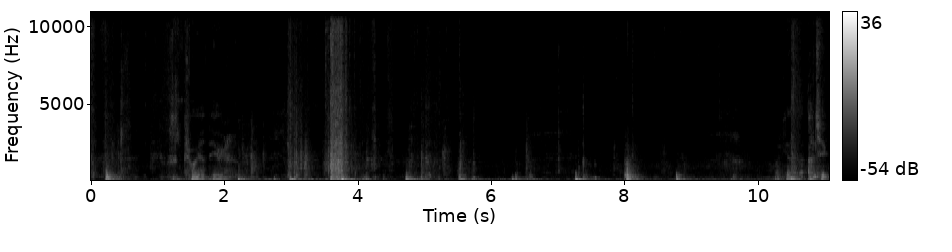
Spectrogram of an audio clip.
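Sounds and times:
footsteps climbing stairs: 0.0s - 0.7s, 2.0s - 9.8s.

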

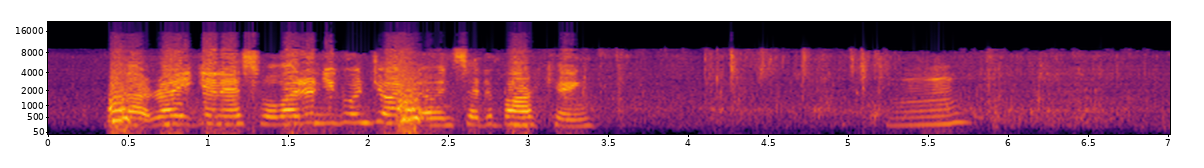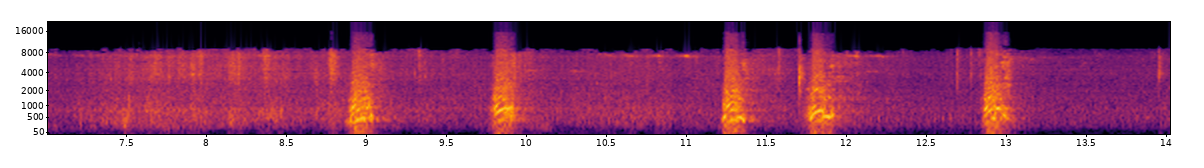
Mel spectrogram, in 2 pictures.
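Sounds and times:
dog barking: 0.4s - 0.6s, 2.2s - 2.4s, 8.9s - 9.2s, 9.8s - 10.1s, 11.2s - 12.1s, 12.8s - 13.2s.

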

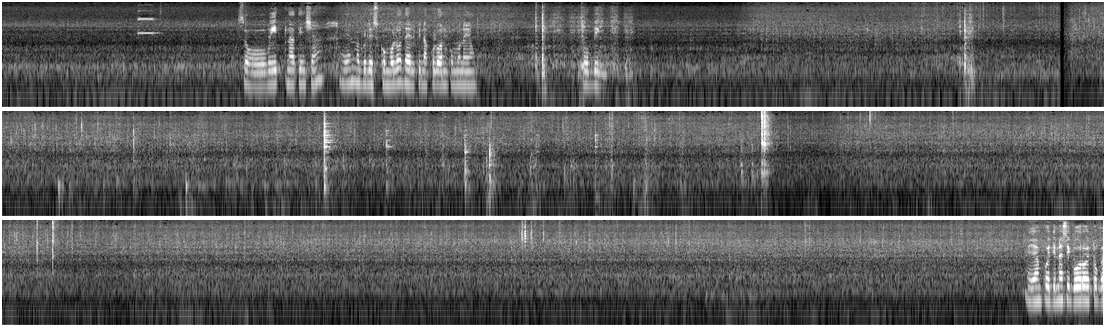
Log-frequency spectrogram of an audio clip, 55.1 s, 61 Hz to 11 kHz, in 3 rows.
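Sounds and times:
water boiling in a pan: 0.0s - 55.0s
spatula stirring shells against pan: 21.3s - 29.9s.

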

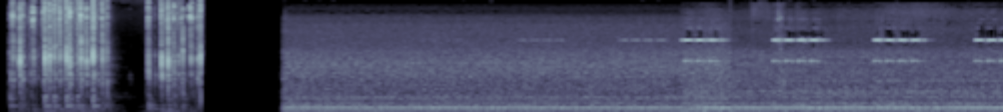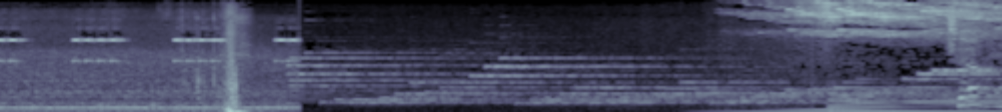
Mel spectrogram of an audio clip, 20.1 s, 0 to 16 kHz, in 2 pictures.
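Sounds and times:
alarm clock beeping: 6.2s - 12.2s, 12.8s - 13.1s.

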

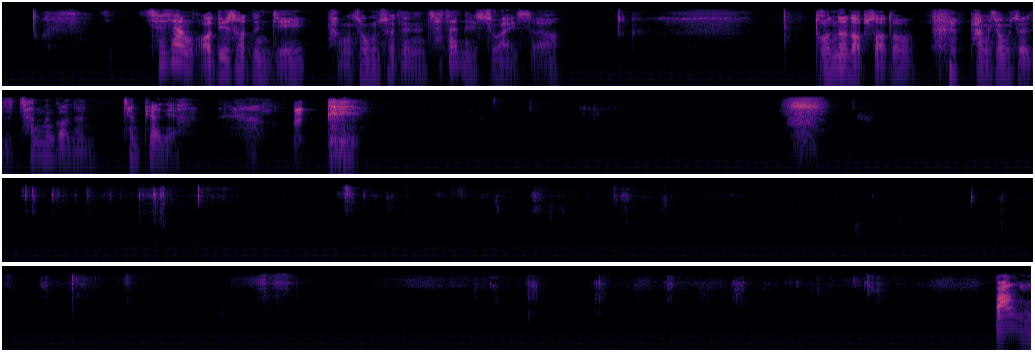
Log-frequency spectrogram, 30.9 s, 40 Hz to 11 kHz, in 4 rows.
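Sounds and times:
loud breath noise: 4.8s - 5.7s
person chewing sandwich: 11.1s - 12.6s, 15.6s - 30.6s.

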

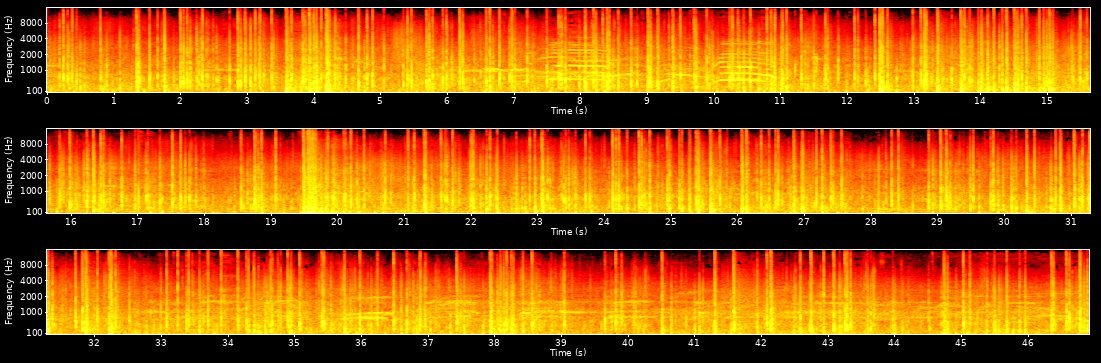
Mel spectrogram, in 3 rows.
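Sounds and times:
fireworks bangs and crackles: 0.0s - 46.9s.

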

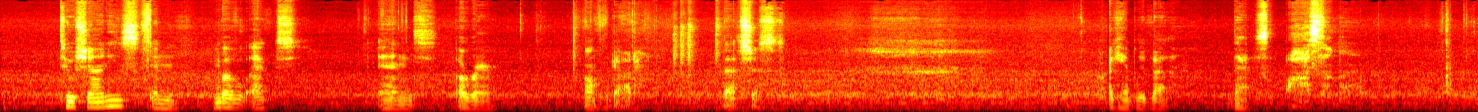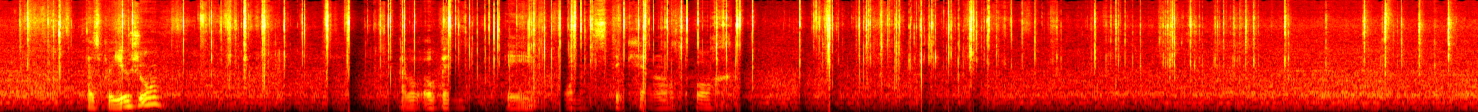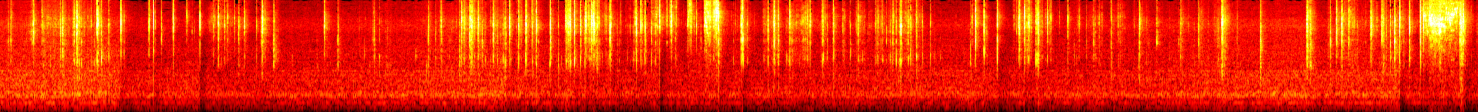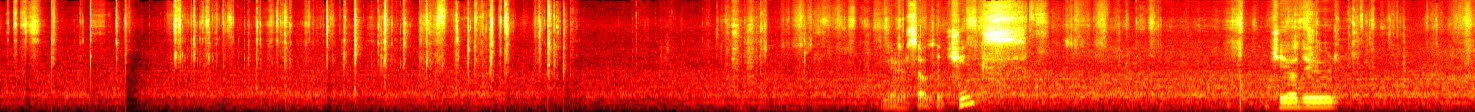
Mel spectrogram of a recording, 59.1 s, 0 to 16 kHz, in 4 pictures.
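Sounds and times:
steady low hum: 0.0s - 59.0s
stickers shuffling: 14.4s - 59.0s
foil wrapper crackling: 14.6s - 59.0s.

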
